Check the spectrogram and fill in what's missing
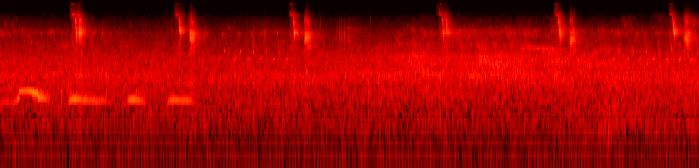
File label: bird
